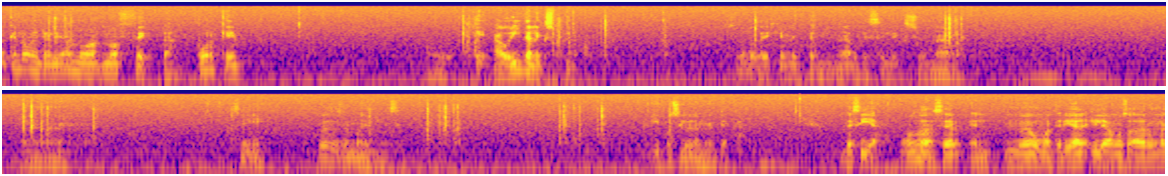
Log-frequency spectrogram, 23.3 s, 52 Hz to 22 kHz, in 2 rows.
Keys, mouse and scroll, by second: 0.7 alt+Tab, 2.5-4.8 drag, 4.8 alt+Tab, 5.7 alt+Tab, 6.1 alt+shift+click, 6.7 shift+scroll down 2, 6.9 shift+click, 8.2-9.3 shift+drag, 9.6 alt+Tab, 12.1 alt+Tab, 13.7 shift+right click, 14.0-15.2 shift+middle drag, 15.7 alt+shift+right click, 16.2 alt+shift+Tab, 17.4 alt+Tab, 18.1 shift+right click, 18.5-19.8 shift+drag, 20.4 click, 21.3 click, 22.7 click.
